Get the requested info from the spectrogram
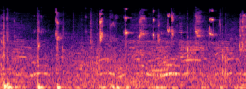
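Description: Basketball dribbled on a hardwood court, several bounces, with players' voices calling out on the floor.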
